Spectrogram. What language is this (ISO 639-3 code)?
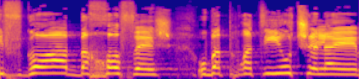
heb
